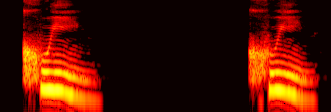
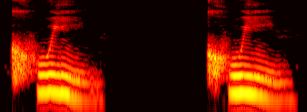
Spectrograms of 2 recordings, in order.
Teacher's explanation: if you take the first qua sound you're gonna make it like a kW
